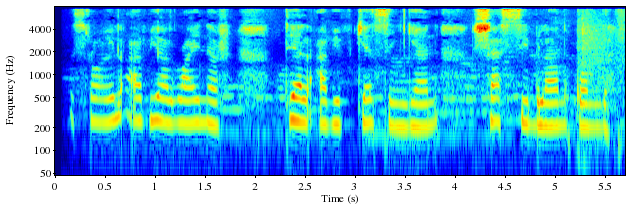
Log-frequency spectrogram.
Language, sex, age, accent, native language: Uzbek, female, 18-24, Toshkent viloyati, Uzbek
